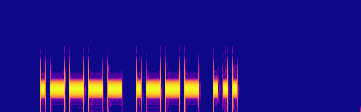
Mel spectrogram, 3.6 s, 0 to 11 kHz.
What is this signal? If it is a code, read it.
Morse code, heard as a keyed tone, about 25 wpm, 700 Hz. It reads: 1JS
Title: Three Challenging Letter-Number Combinations 25wpm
